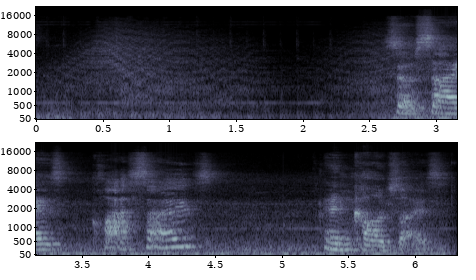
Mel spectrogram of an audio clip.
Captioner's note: graphics whoosh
